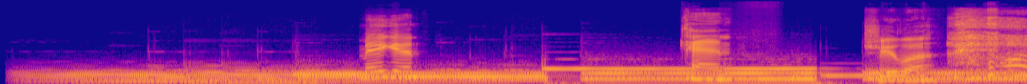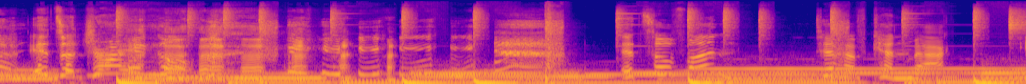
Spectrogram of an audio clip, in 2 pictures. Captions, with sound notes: (Upbeat Music) Maygen. Ken. Sheila. It's a triangle. (Laughing) It's so fun to have Ken back.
